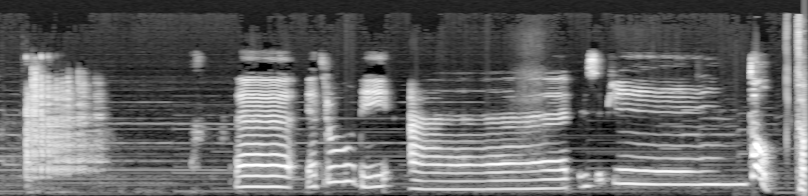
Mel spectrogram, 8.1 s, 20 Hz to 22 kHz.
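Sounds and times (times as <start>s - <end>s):
dice clattering across a hard tabletop: 0.3s - 1.2s
speech: 2.4s - 8.0s.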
